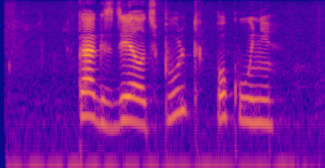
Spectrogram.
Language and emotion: Russian, neutral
